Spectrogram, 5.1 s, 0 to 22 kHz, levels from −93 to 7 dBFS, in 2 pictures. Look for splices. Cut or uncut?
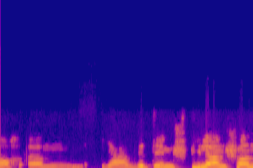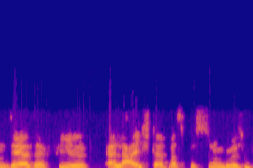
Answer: cut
